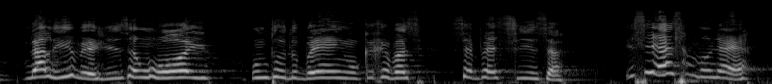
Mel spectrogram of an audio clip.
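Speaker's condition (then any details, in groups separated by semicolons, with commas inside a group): Cerebral palsy; birth brain injury; moderate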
